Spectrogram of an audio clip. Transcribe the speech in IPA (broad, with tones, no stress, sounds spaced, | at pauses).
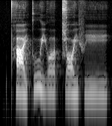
pʰ aː˧˩ j k uː˥˨ j ʋ ɤː˧ t̚ t͡ɕ ɔː˧ j f iː˧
